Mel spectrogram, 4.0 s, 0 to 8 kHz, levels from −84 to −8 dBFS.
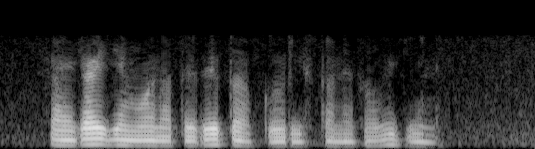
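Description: Throughout the speech, G.729 codec damage is plainly audible: the speech sounds rough and synthetic, which fits a low-rate 8 kbit/s codec. On a spectrogram, nothing appears above 4 kHz.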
